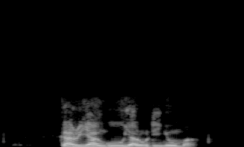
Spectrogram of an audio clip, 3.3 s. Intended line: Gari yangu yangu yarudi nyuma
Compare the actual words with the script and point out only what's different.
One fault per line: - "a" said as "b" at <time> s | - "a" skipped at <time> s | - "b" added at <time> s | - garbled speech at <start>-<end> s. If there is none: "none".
- "yangu" skipped at 1.6 s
